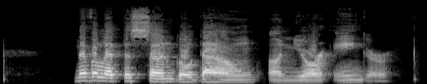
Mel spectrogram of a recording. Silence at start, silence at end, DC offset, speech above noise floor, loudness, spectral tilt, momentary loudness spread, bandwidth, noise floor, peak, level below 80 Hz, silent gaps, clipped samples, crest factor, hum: 0.75 s; 0.4 s; under 0.1%; 47 dB; -14 LUFS; -4 dB/octave; 14 LU; 15.5 kHz; -61 dBFS; 0 dBFS; -60 dBFS; none; under 0.1%; 14 dB; none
